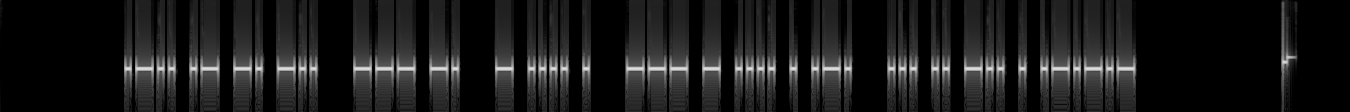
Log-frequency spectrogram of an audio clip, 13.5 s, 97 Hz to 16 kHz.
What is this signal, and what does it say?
Morse code, heard as a keyed tone, about 22 wpm, 700 Hz. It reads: LAND ON THE OTHER SIDE.
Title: Sentences from Top 1000 Words - Review Part 1 - 22wpm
